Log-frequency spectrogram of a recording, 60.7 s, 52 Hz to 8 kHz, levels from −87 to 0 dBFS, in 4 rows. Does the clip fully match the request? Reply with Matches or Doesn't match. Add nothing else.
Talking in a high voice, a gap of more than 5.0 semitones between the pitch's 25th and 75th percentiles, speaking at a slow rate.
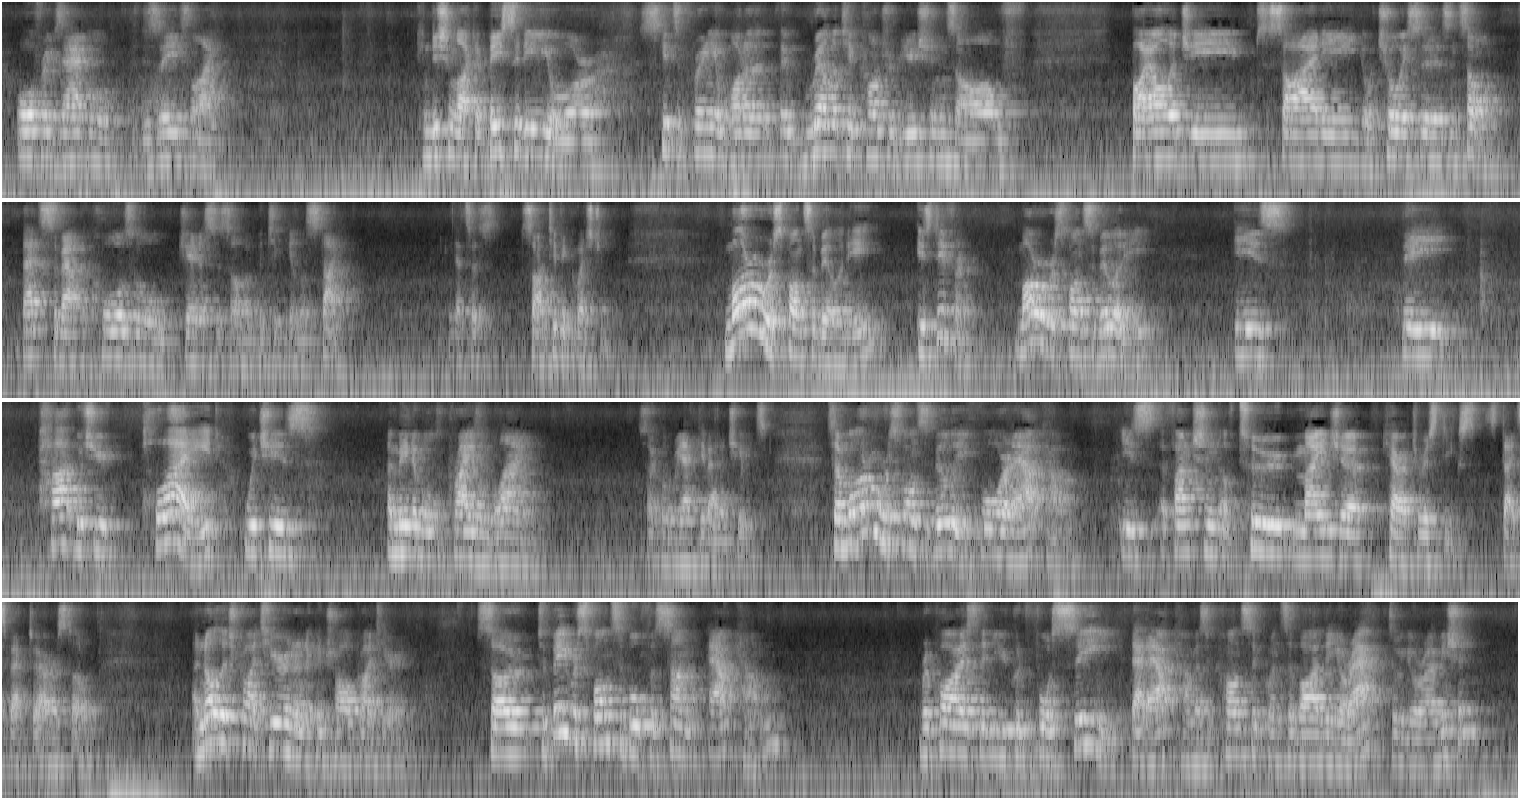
Doesn't match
